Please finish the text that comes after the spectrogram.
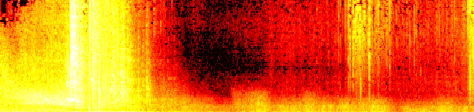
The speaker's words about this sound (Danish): Bilen rammer en vejsidebombe og ruller rundt og rundt på grusvejen, som de kører på. De fire nyuddannede og uerfarne soldater bliver kastet rundt i bilen. Stødet virvles op, og det høje brag efterfølges hurtigt af komplet stillhed.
